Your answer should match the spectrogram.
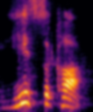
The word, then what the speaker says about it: Issachar: And then you find the sons of Issachar. It's not I, it is actually a Y. It's pronounced as Y. It's Yissachar.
